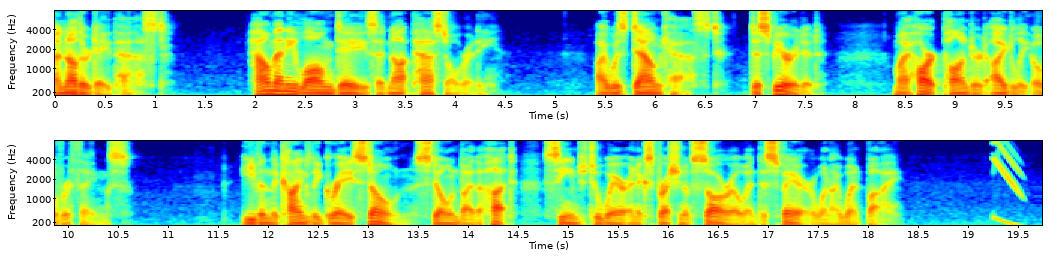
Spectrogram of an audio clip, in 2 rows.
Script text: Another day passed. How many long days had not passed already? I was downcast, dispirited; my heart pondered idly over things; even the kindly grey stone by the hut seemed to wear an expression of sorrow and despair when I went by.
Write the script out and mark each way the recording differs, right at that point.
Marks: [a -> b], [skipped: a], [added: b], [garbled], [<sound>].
Another day passed. How many long days had not passed already? I was downcast, dispirited; my heart pondered idly over things; even the kindly grey stone [added: stone] by the hut seemed to wear an expression of sorrow and despair when I went by. [chirp]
